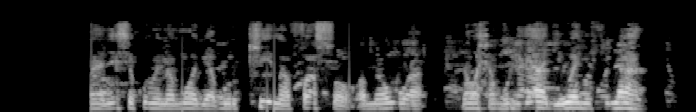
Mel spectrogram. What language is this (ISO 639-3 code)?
swa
